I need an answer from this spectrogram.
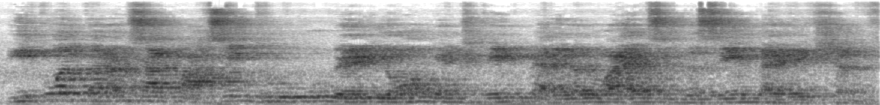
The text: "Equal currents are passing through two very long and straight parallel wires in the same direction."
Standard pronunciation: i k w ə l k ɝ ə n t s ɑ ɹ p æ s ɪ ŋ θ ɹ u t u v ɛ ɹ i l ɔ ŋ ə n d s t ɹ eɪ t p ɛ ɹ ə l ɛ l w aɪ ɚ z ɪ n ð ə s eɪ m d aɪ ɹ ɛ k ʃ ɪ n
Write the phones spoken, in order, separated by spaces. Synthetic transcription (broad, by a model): i k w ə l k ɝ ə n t s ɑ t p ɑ s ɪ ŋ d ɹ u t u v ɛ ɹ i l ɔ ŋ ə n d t eɪ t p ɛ ɹ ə l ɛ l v aɪ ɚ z ɪ n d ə s eɪ m d aɪ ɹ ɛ k ʃ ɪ n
